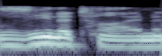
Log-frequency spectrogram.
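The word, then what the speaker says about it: Xenotime: Yeah, I would say that the ones that we're most concerned about right now is a group that we call Zenotime. And Zenotime, depends how you want to pronounce the X in the front.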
